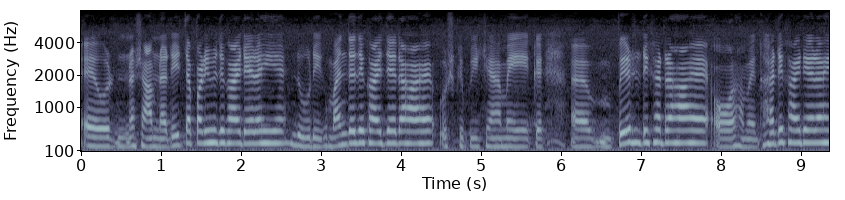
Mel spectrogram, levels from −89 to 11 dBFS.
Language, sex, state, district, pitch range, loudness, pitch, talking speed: Hindi, female, Rajasthan, Churu, 180-255 Hz, -24 LUFS, 235 Hz, 190 wpm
